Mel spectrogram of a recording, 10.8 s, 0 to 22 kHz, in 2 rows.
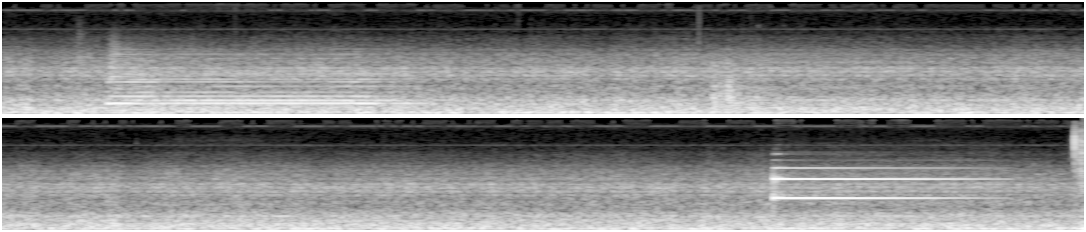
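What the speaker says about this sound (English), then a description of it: "Sounds like an American whistle. Train horn thing." A Class 91 train horn in a train simulator game sounds in two blasts, a short one early and a brighter chord near the end, over a steady rumbling engine drone.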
